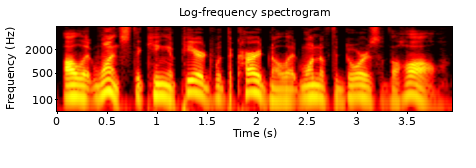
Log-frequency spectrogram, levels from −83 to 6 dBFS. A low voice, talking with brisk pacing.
Yes: low, 110 Hz; fast, 260 wpm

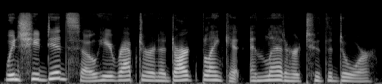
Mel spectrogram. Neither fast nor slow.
No: fast, 265 wpm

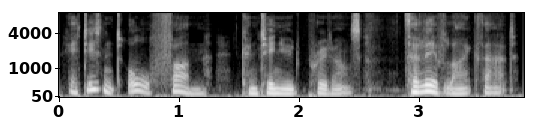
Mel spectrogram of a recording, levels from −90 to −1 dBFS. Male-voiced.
Yes: male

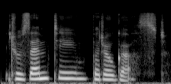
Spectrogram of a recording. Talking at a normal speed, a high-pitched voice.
Yes: average, 175 wpm; high, 245 Hz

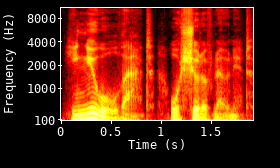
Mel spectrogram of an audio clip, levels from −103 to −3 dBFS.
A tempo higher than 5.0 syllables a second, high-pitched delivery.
No: 5.4 syllables/s; very low, 90 Hz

